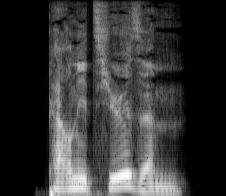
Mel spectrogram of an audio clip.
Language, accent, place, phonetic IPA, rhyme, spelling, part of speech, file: German, Germany, Berlin, [pɛʁniˈt͡si̯øːzm̩], -øːzm̩, perniziösem, adjective, De-perniziösem.ogg
- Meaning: strong dative masculine/neuter singular of perniziös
